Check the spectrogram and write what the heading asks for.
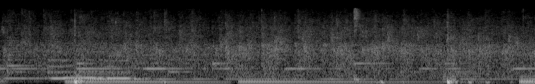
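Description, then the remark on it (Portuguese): An audience at a church service applauds the Lord for a sister's life in a dense, continuous patter of clapping that lasts the whole stretch, over a low steady droning tone, with a couple of brief louder thumps. “Vamos aplaudir ao Senhor pela vida da irmã”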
